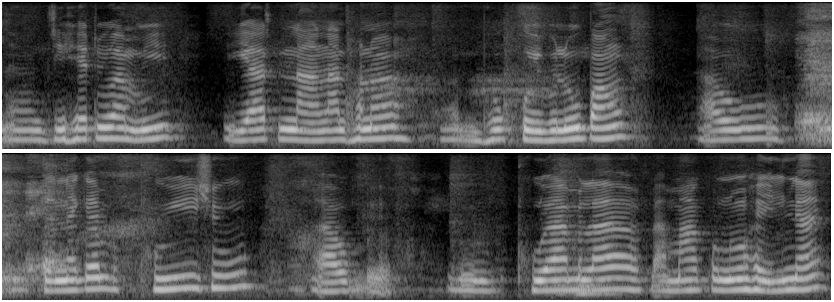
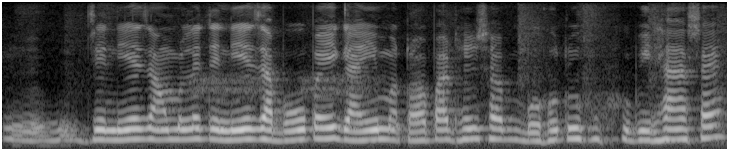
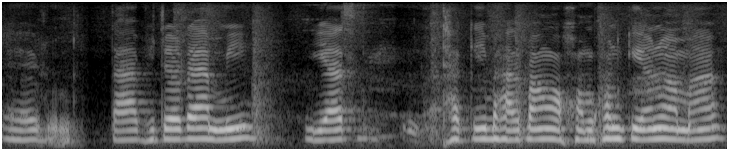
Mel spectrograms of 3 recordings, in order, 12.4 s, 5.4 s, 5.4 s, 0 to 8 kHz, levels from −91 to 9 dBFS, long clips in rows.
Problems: constant background noise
